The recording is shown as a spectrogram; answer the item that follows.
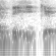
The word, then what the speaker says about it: dec: हम लोग नॉन और 10 को हम लोग डेक। DEC लिखते हैं लेकिन प्रोनाउंसिएशन DEK बोलते हैं।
